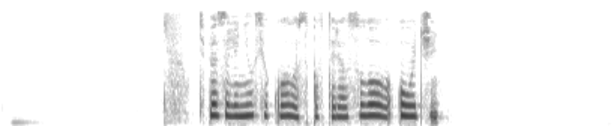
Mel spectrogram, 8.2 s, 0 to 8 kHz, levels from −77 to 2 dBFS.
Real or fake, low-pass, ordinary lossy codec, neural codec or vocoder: real; 7.2 kHz; MP3, 24 kbps; none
